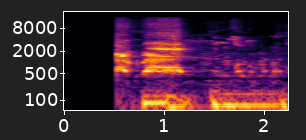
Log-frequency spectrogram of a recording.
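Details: Unusual rooster from Gawok market, Sukoharjo, whose crow is compared to calling Jokowi: after a moment of silence a sudden loud, bright, hoarse crow bursts out for under a second, then fades into low market din.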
